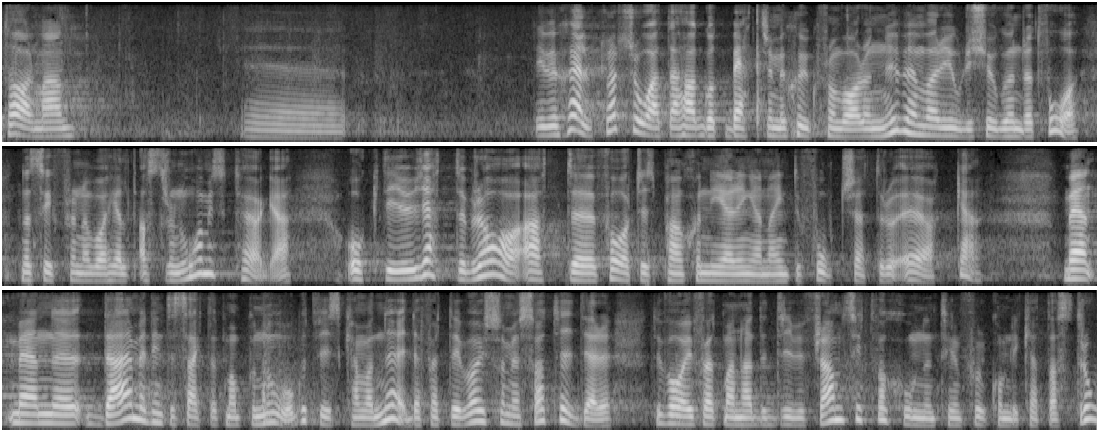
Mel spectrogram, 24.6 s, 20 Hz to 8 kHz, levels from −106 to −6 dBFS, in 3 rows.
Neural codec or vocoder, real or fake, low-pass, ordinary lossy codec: none; real; 7.2 kHz; none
